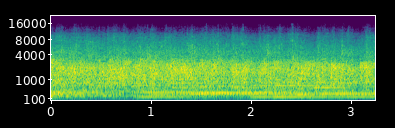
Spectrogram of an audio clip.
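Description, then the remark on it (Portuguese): An audience claps steadily throughout, giving a round of applause for Jesus while the preacher drinks water, a dense, sustained wash of applause at an even, loud level, with faint sustained tones humming underneath. “Dê uma salva de palmas para Jesus enquanto eu bebo água aqui.”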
